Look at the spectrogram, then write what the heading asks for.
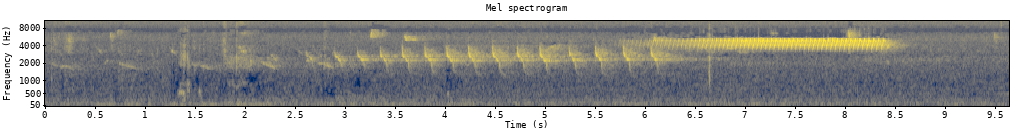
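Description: Songbird singing in the woods: a run of quick down-slurred chirps, about four or five a second, then a steady high trill that stops about eight and a half seconds in, over a faint low background rumble.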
